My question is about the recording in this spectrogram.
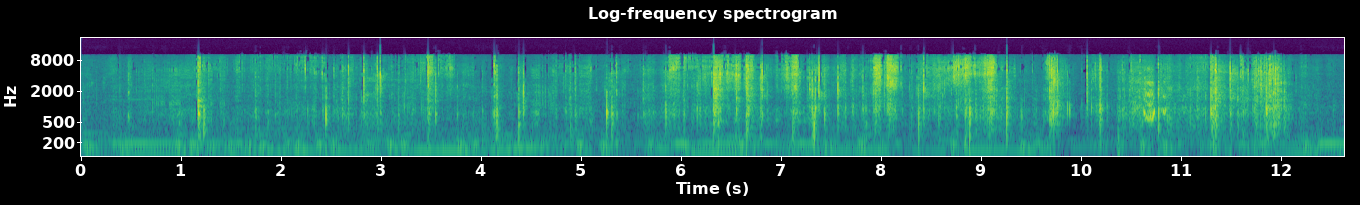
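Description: Plastic blister packaging and its cardboard backing being pulled open by hand, crinkling and crackling in irregular bursts that get busier in the second half. A steady low hum runs underneath.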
